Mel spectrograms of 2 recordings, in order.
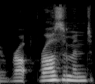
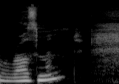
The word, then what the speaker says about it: Rosamund: And there were these new narrations or this one anyway, by Rosand Pike. That's how you say her name, Rosmond.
